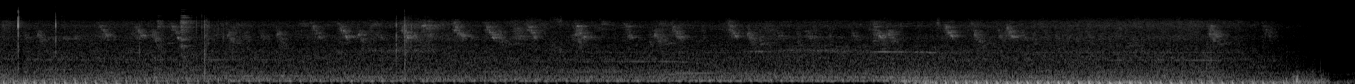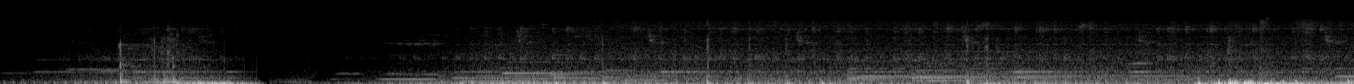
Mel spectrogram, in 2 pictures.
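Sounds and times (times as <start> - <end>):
small birds chirping: 0.0 - 13.1, 16.6 - 27.0
wind rumble on microphone: 9.0 - 16.2, 17.2 - 22.2, 24.4 - 27.0.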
